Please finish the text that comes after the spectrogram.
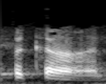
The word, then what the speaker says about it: pecan: do how do you how do you say p PCA an Mike we say pean all right good all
